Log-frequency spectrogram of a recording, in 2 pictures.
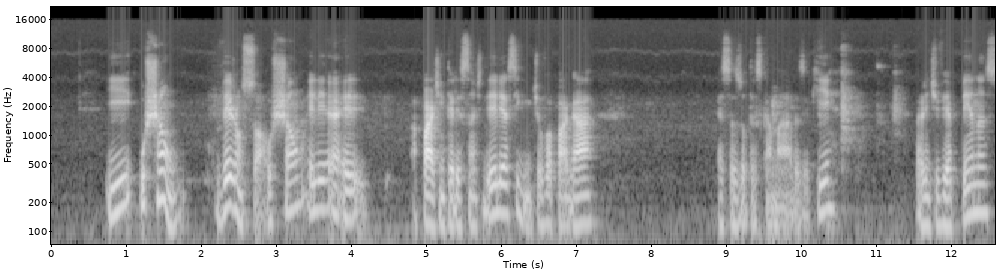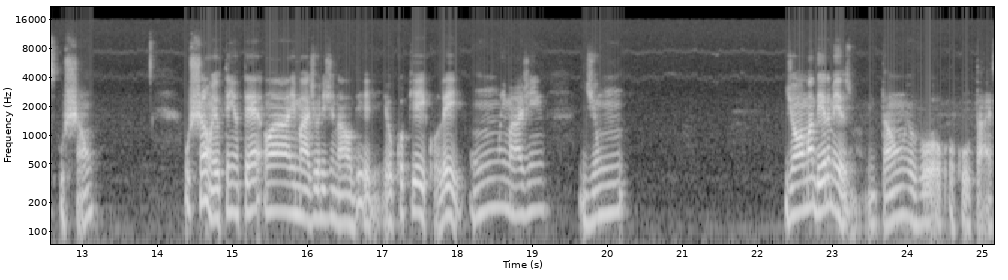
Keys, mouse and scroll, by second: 0.1 ctrl+middle click, 1.3 click, 3.2 click, 6.0-7.6 drag, 8.3 click, 8.6 click, 9.1 click, 9.8 click, 11.1 click, 12.5 click, 13.6-15.0 drag, 15.6 click, 16.5 ctrl+middle click, 17.3-18.1 ctrl+scroll up 1, 19.2 ctrl+middle click, 22.7 click, 24.3 click, 24.6 click, 25.0 click.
